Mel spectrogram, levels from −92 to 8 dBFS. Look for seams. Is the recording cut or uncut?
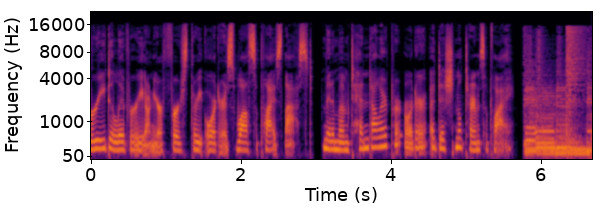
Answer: cut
